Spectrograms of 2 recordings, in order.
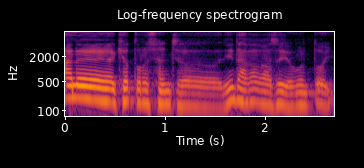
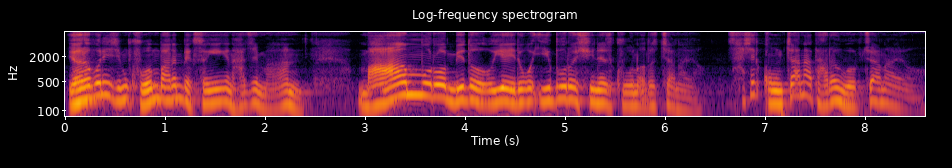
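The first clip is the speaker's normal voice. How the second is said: usual speaking voice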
